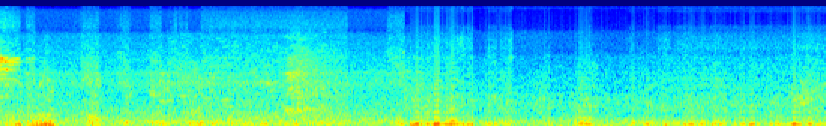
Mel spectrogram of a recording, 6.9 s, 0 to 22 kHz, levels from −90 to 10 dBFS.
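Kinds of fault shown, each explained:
Interleaved audio read as planar: from 3.37 s to the end, the speech turns dull and robotic with a buzz at 375 Hz. Alternating left-right samples in each 2.67 ms block, likely 128 samples, are split into halves and played as separate channels, too short for an octave drop.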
